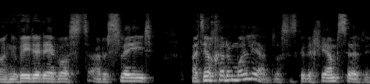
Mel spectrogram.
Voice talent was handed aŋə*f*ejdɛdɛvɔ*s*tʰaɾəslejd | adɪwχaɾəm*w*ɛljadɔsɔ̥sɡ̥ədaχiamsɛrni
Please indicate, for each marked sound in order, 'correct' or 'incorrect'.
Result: incorrect: v, correct, correct

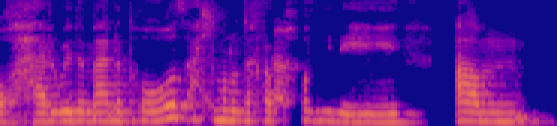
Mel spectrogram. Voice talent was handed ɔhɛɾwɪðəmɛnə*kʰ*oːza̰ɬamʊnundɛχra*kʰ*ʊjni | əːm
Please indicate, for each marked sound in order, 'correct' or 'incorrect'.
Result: incorrect: pʰ, incorrect: pʰ

